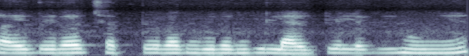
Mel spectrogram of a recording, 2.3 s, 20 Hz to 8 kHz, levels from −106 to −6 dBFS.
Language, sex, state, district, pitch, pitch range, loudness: Hindi, female, Uttar Pradesh, Varanasi, 200 Hz, 195-205 Hz, -16 LUFS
